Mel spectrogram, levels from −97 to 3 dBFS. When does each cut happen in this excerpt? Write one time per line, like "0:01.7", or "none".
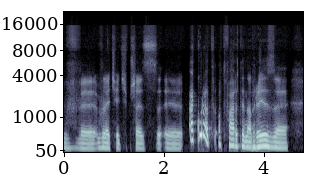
0:02.4
0:03.7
